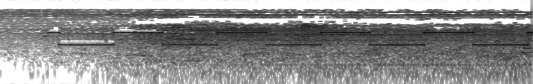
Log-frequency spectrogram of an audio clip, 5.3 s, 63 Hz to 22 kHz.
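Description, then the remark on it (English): Warbling sirens at a spaceport signal an all-clear, alternating steadily between a low and a high electronic tone, repeating evenly over a constant broad rumble of background noise, with no voices. “Warbling sirens signaled an all-clear as C-3PO hurried past the open-air launch pads of Ord Mantell's primary spaceport.”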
